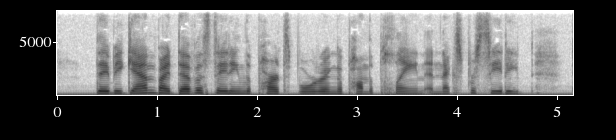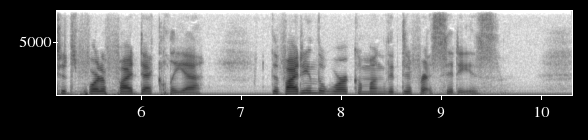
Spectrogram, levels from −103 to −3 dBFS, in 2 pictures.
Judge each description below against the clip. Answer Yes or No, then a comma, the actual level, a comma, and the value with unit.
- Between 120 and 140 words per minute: Yes, slow, 135 wpm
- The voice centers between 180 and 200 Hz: Yes, high, 190 Hz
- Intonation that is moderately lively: Yes, average, 3.1 semitones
